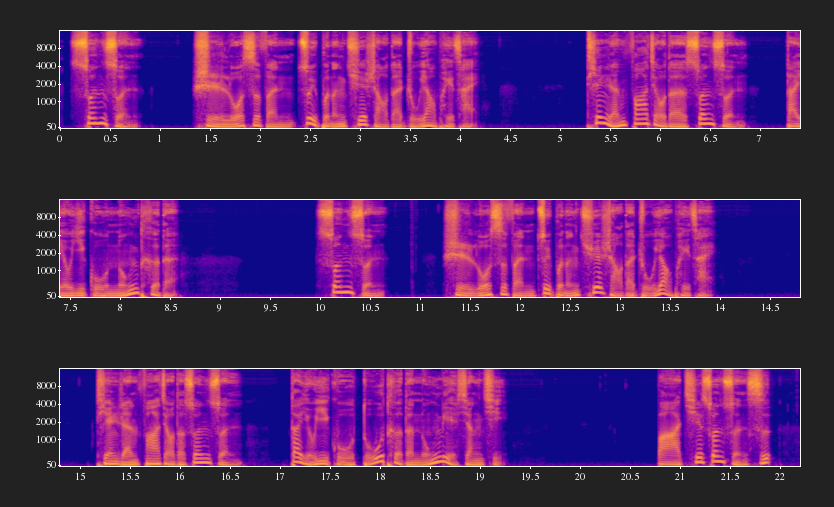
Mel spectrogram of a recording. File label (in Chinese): 男 纪录片 螺蛳粉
